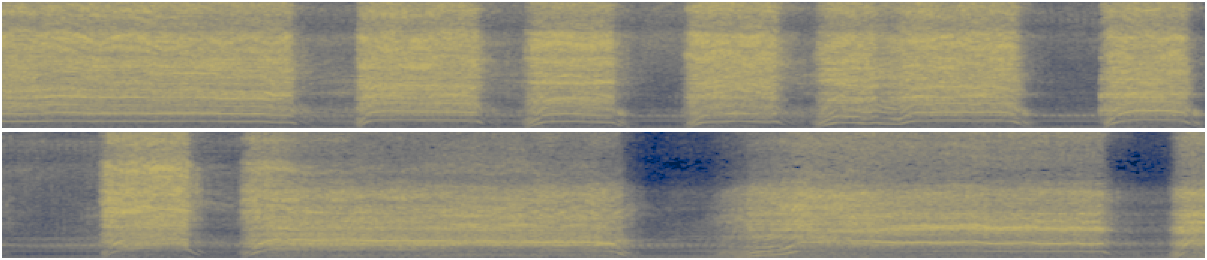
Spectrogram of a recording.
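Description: Small air-powered polisher with a foam pad whining as it is run in short trigger bursts, about ten starts and stops with a couple of longer runs, its pitch sagging as the pad is pressed on. It is polishing out the blend marks around a freshly lacquered spot repair on a diamond-cut alloy wheel, the final step of the repair.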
